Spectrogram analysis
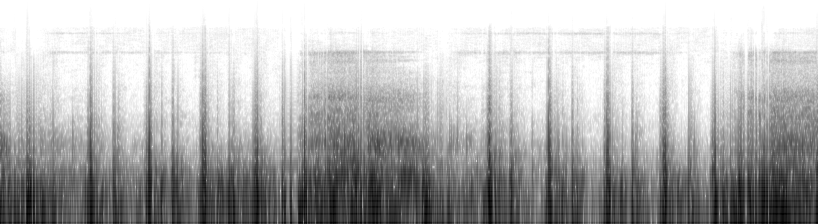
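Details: Adult woman's heartbeat recorded with a microphone held by a belt on the chest after bouncing around and blowing up a balloon: fast, regular lub-dub pairs with bursts of breathing and rubbing noise; normal sounds, raised rate.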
